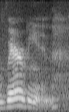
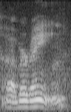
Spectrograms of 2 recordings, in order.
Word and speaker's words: vervain: that talks about different crystals talks about thistle varian vervain so how you pronounce it uh time t in general talks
